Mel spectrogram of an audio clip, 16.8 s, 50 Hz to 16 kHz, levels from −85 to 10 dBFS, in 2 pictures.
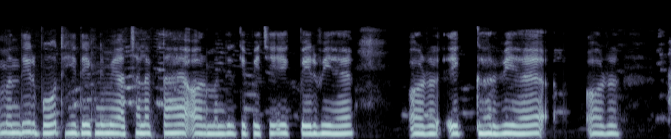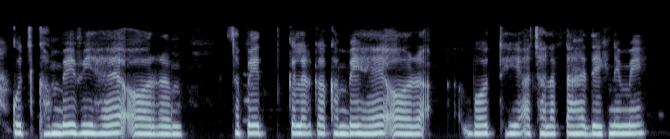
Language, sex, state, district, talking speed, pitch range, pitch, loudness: Hindi, female, Bihar, Kishanganj, 145 wpm, 205-215 Hz, 210 Hz, -14 LUFS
